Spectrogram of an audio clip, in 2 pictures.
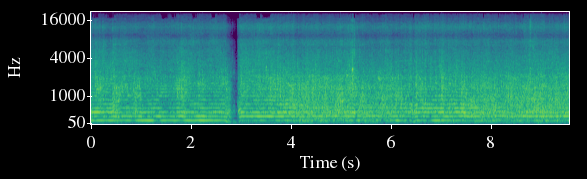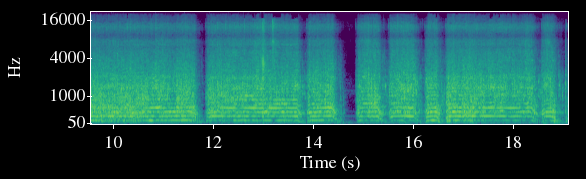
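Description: A blender churns a thick batter of African kombo shea soap with cocoa butter in steady loud bursts, a continuous motor whine broken by a few brief pauses between pulses.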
